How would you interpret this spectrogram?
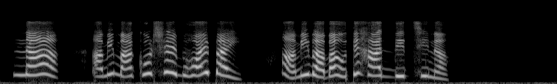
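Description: This speech clip has no technical faults; it comes through G.722 wideband telephone coding at 64 kbit/s, with nothing above about 7.7 kHz.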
